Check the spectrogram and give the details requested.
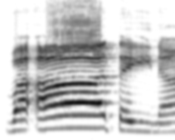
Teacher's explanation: آ کے اوپر دیکھیں کھڑی زبر آ گئی، ایک الف کے برابر لمبا کریں گے، اور نا میں دیکھیں الف پیچھے زبر ایک الف کے برابر لمبا کریں گے، حروف مدہ ہو رہا ہے، الف مدہ ہو رہا ہے۔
